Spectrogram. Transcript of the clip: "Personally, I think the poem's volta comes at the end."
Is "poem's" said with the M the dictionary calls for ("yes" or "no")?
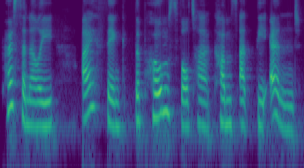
yes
